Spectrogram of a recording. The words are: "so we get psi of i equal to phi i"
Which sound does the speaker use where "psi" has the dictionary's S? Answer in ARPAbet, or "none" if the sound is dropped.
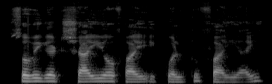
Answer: SH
